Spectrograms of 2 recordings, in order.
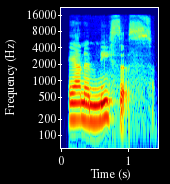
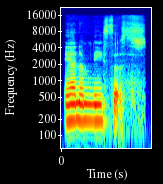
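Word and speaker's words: anamnesis: all true knowledge is animesis so what's it called when you lose your memory what's that word Amnesia okay so this sounds kind of similar but it's animesis all true knowledge is animesis which is the act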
